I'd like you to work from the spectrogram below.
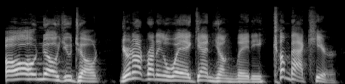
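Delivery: loud high stern yelling; angry mother. Acted. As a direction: yell after a runaway child. Mother stops runaway daughter.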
